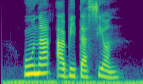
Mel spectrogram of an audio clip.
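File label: a Room, Spanish, female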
